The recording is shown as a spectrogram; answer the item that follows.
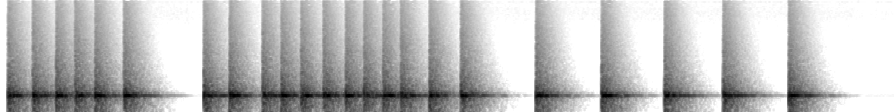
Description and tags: Envelope Attack Decay + Filtro Passa Banda - Pure Data
esempio di utilizzo del modulo ead in pure data + band pass filter
percussive, fx, sound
